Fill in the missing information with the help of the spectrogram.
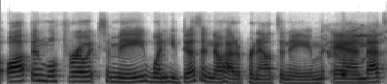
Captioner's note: laughing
